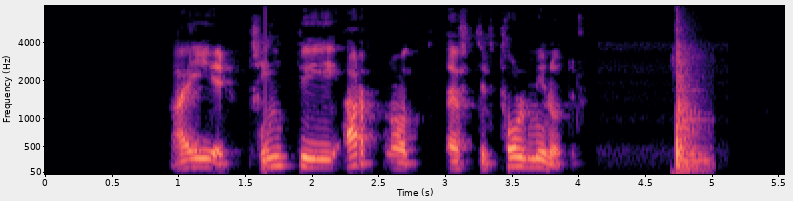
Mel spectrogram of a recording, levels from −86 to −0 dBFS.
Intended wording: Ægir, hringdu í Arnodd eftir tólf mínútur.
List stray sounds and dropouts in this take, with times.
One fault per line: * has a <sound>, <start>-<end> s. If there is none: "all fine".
* has a thud, 4.7-5.0 s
